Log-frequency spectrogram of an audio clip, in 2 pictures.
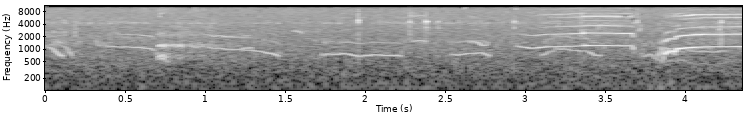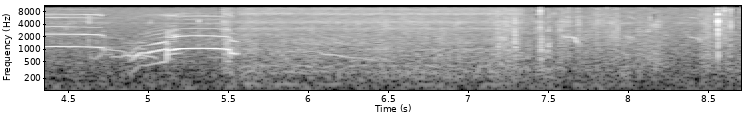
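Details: Miniature Australian Shepherd puppies of one litter: soft scattered squeaks, then several loud sustained whines with strong harmonics, arched and wavering, followed by quieter chirps and rustling.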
